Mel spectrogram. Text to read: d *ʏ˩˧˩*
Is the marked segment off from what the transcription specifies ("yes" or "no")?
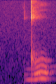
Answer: yes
